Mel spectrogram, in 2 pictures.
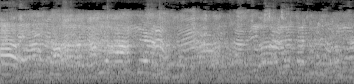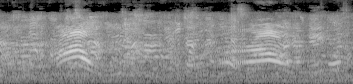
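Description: Many children's voices at once in a schoolyard, calling out and chattering together, with louder high calls rising above the rest about six and a half and nine and a half seconds in.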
